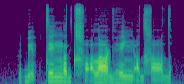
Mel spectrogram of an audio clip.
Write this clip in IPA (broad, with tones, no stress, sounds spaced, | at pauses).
ɓ ḛ˦˨ p t e˦ ŋ ʌ˧ d t͡ɕʰ ɑ̰˨ l ɑ˦ ɡʱ e˦ ɲ ɑ̰˦ d ɬ ɑ̰˦ d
